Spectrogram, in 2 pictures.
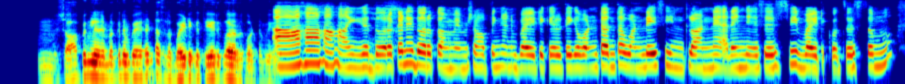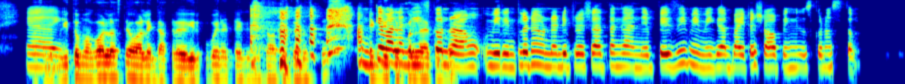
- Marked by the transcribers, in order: in English: "షాపింగ్‌లో"; other background noise; in English: "షాపింగ్"; in English: "అరేంజ్"; laugh; in English: "షాపింగ్‌కనొస్తే"; in English: "షాపింగ్"
- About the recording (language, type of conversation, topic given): Telugu, podcast, మీ కుటుంబంతో కలిసి విశ్రాంతి పొందడానికి మీరు ఏ విధానాలు పాటిస్తారు?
